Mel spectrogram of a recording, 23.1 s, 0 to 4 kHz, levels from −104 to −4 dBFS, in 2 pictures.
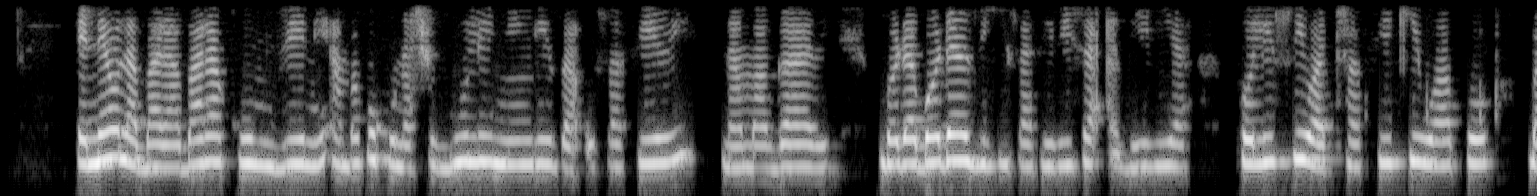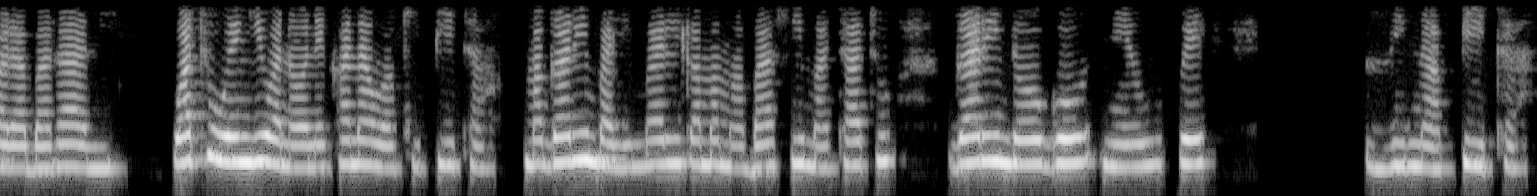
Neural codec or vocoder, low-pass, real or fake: none; 3.6 kHz; real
